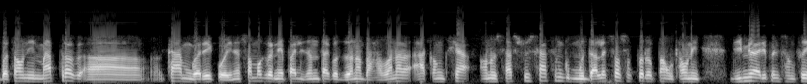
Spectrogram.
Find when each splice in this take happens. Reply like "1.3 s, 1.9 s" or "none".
none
